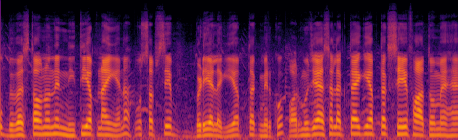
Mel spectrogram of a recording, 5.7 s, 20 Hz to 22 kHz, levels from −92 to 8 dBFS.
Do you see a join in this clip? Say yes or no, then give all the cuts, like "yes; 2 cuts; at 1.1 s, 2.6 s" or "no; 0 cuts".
yes; 3 cuts; at 1.7 s, 3.6 s, 4.9 s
